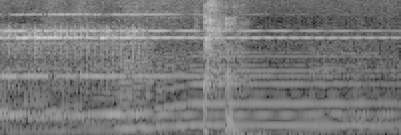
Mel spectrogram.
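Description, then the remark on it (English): A telephone rings steadily in the middle of the night with a bright, sustained electronic tone and layered harmonics, interrupted briefly by a short burst of noise midway. It sounds fairly loud, with no talking. “He's getting a phone call.”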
